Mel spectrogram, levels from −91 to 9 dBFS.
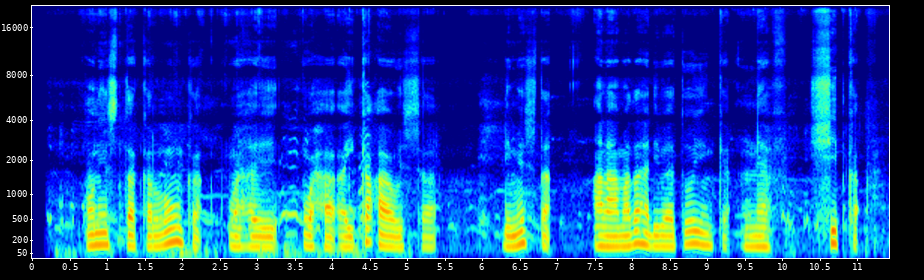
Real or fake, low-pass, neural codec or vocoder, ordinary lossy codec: real; none; none; none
